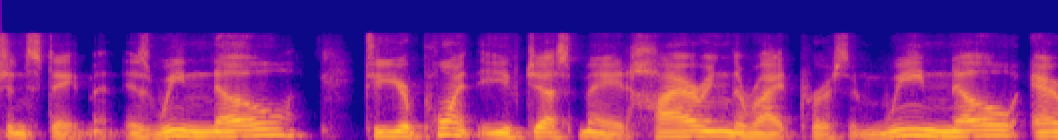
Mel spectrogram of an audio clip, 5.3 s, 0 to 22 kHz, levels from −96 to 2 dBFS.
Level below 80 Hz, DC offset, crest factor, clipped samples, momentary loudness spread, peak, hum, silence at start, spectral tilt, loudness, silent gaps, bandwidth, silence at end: -56 dBFS; under 0.1%; 16 dB; under 0.1%; 11 LU; -4 dBFS; none; 0 s; -7.5 dB/octave; -19 LUFS; none; 8.2 kHz; 0 s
